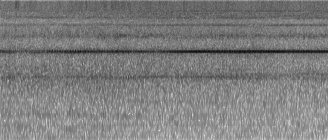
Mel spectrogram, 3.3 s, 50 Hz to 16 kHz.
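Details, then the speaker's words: DIY solar-assisted upstairs heat pump with a drive (inverter) running the compressor at 40 Hz: steady high-pitched whine over the compressor hum, normal drive noise; at 60 Hz the drive is barely audible. "when this goes to 60 hertz the uh you barely hear could tell there's a drive in there it's only when it's running the compressor 40 hertz"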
